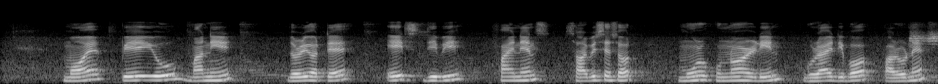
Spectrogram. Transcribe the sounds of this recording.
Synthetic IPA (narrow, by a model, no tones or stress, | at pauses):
mojpejumaniɹ | zoɹijɔtɛ | et͡ʃʰdibi | pʰajnɛnsː | aɹbʱisesɔt̚ | mʊɹxunɔɹdin | ɡʱuɹajdibɔpaɹʊ̃nɛ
